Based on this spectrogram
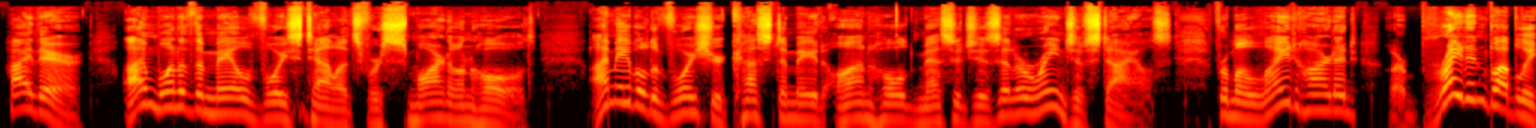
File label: recorded message; Voice Over; On Hold Messages; smartonhold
